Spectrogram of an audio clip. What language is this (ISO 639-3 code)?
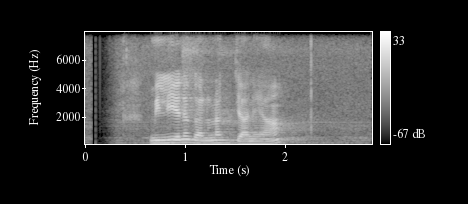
sin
